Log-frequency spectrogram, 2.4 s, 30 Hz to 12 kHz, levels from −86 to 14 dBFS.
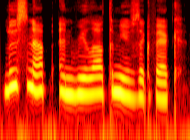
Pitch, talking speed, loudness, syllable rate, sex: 225 Hz, 200 wpm, -15 LUFS, 4.7 syllables/s, female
